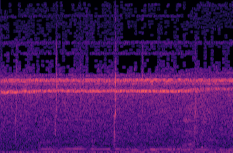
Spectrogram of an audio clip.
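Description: Insects trilling steadily at a high, even pitch over a low background rumble, with a few faint clicks.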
